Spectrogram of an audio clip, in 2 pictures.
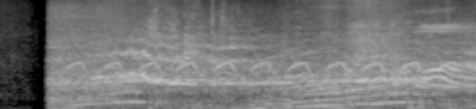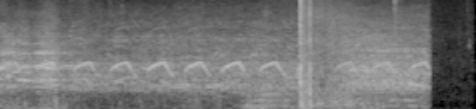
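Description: Sirens wail in repeated rising sweeps during street chaos at a busy Philadelphia intersection, with crackling fireworks bursts, screeching tires from cars doing donuts and a loud bang near the end, all dense and continuous.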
